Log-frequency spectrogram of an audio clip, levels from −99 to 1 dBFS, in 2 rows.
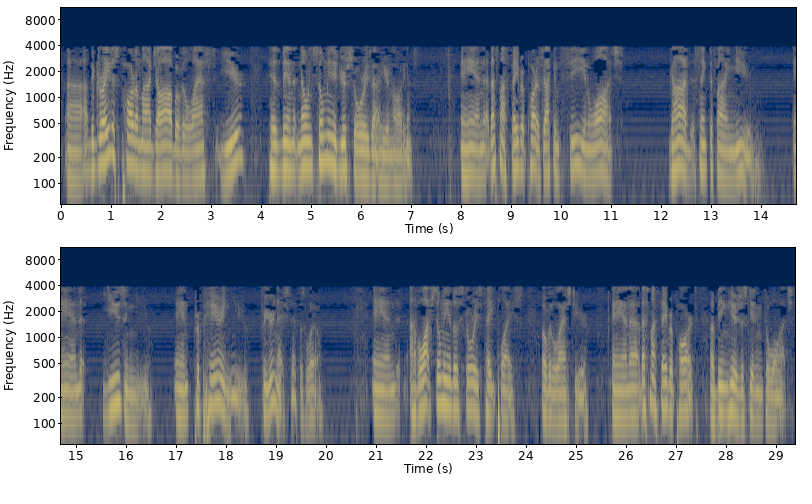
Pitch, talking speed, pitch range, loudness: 125 Hz, 165 wpm, 110-145 Hz, -31 LUFS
